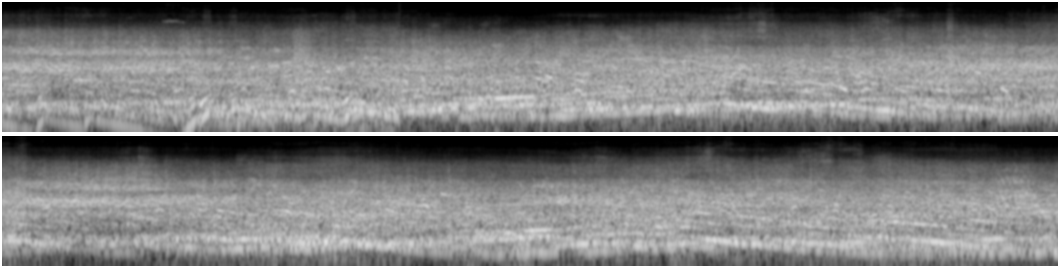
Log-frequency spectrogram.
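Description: Several saloon stock car engines running together in a race, revving and easing off so that their pitches keep rising and falling, with tyres skidding.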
